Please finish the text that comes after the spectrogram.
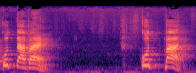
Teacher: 음절의 끝소리 때문에 치읓이 다 디귿으로 바뀌어서 교체돼서 발음이 되죠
